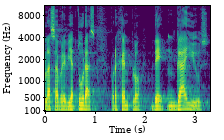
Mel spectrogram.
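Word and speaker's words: Gaius: estas cosas no pero ojo no es cayó sino que es gallo entonces ojo no confundamos la abreviatura que es antes con la pronunciación real por cierto también dejaré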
